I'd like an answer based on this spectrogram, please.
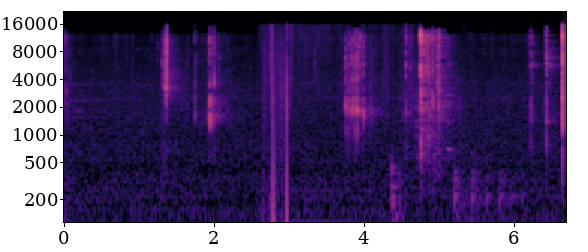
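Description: A raw egg being cracked and dropped onto a glass dish of baked beans: a few small taps, one sharper crack near the middle, then light crackling and clicks of the shell.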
